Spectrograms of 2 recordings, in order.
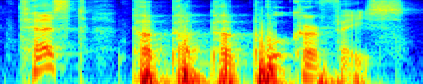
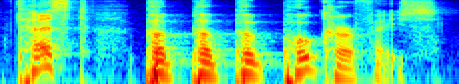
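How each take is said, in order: First: The p sounds pop with bursts of air. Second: The p sounds are soft with no popping. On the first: The speaker calls it wrong. "without any windscreens whatsoever" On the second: The speaker calls it right. "with the windscreen I put onto the internal microphones"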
